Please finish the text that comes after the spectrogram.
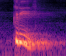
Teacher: Perceberam que o an é o mais forte na palavra? Então, é ela que é a sílaba tônica.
